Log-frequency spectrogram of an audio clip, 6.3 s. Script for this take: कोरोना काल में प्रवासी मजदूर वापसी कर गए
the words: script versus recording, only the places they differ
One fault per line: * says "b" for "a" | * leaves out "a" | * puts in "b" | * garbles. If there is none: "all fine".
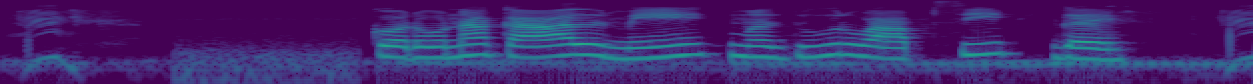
* leaves out "प्रवासी"
* leaves out "कर"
